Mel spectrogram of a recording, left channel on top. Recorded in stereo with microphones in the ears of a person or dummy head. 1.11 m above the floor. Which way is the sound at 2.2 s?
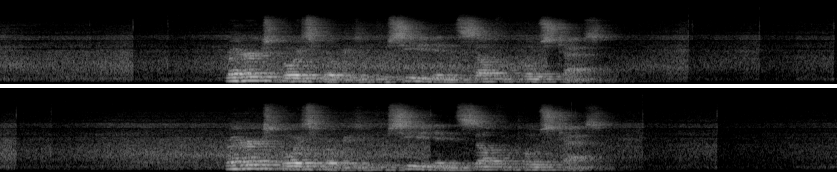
10° right (ahead or behind).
